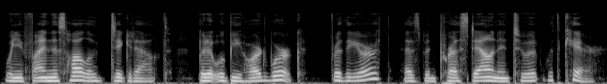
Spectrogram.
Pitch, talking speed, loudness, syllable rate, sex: 165 Hz, 245 wpm, -17 LUFS, 5.3 syllables/s, female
